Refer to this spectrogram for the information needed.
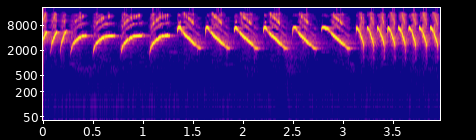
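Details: Canary song used as a masteran for training other birds: series of rising then falling slurred whistles repeated about three times a second, ending in a fast chipping trill.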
